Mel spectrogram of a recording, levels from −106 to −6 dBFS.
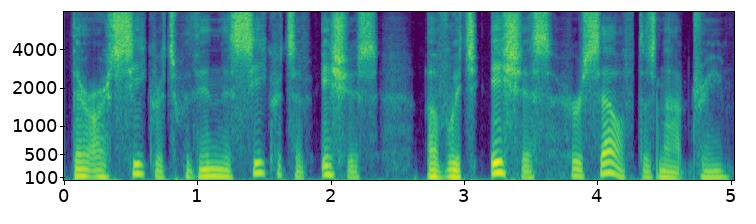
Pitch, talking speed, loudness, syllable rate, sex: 120 Hz, 180 wpm, -20 LUFS, 5.4 syllables/s, male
